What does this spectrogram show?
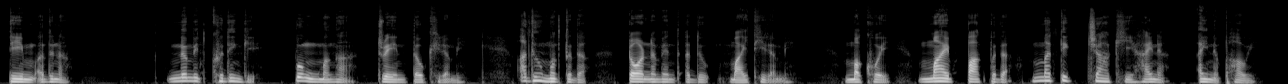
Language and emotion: Manipuri, sad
